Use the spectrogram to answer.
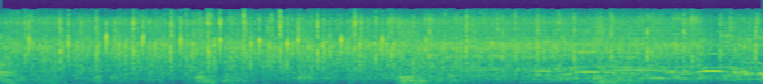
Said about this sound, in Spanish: Y este es el aplauso.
